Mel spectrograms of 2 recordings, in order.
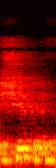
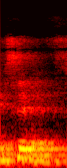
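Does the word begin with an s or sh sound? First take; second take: sh; s. First: The word begins with a sh sound. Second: The word begins with an s sound. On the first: The speaker belongs to a group that can say sh. "These people say shibith" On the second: The speaker belongs to a group that cannot say sh. "Some people can't say the sh sound"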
